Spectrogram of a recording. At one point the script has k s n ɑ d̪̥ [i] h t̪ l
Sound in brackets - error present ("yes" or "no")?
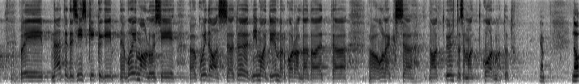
yes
